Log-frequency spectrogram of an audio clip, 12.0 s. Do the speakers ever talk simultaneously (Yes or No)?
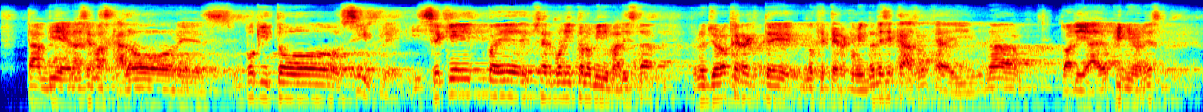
No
